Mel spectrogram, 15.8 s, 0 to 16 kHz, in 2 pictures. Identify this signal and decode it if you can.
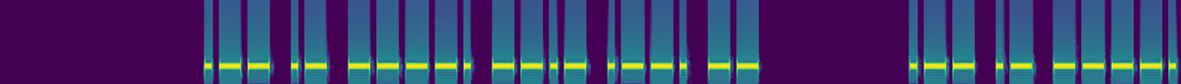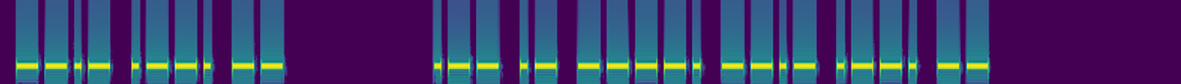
Morse code, heard as a keyed tone, about 25 wpm, 700 Hz. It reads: WA9QPM WA9QPM WA9QPM
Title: USA Call Signs - 6 Characters - Repeated 3x - 25wpm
